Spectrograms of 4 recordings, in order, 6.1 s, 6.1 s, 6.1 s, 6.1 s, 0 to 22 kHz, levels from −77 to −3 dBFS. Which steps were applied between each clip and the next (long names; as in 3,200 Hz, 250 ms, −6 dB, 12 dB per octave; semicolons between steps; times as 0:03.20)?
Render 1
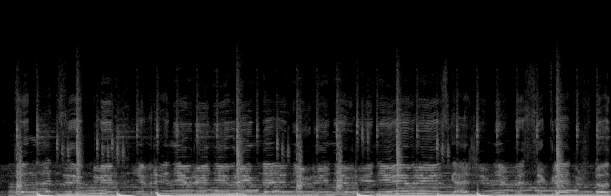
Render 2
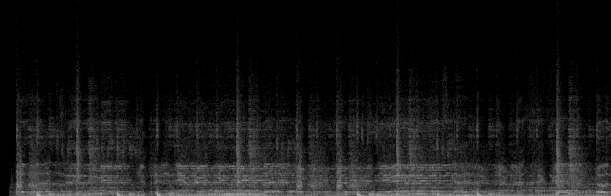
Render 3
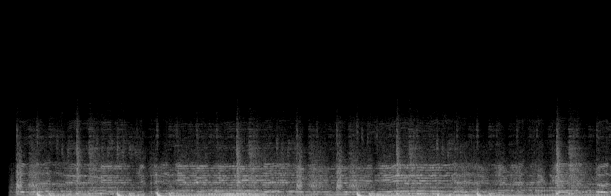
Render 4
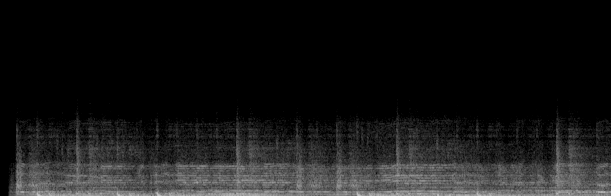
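high-pass filter 140 Hz 12 dB per octave; dead-zone distortion −40 dBFS; convolution reverb RT60 0.50 s, pre-delay 113 ms, DRR 2.5 dB; level −5.5 dB
high-frequency loss of the air 130 metres; level +8.5 dB
four-comb reverb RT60 3 s, DRR 7 dB; level −1.5 dB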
